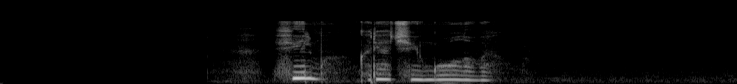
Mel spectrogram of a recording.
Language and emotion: Russian, sad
